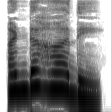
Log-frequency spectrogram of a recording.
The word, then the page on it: ಅಡ್ಡಹಾದಿ: aḍḍahādi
